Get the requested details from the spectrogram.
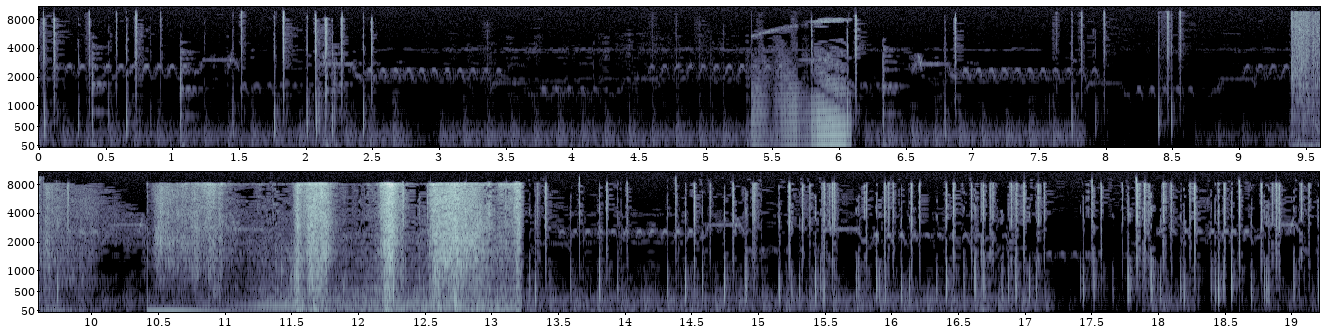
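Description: Game footsteps tap quickly on a hard floor.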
